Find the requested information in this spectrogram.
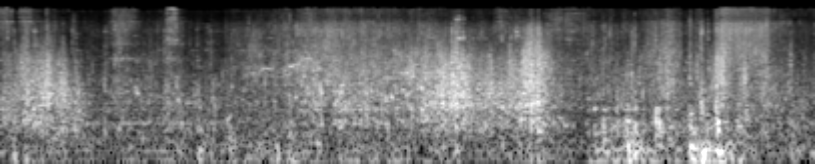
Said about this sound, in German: Und was hier nach Plätschern und ein bisschen Wind klingt, das ist in echt ziemlich akrobatisch.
